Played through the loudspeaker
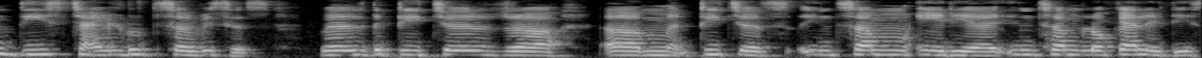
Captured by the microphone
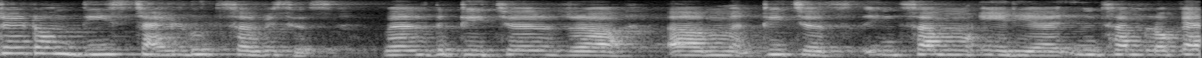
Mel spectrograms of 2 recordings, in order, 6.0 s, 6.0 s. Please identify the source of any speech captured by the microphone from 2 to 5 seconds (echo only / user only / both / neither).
echo only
